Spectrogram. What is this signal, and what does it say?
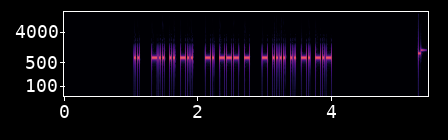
Morse code, heard as a keyed tone, about 44 wpm, 700 Hz. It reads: I DID NOT THINK
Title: Sets of 4 Words 45wpm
